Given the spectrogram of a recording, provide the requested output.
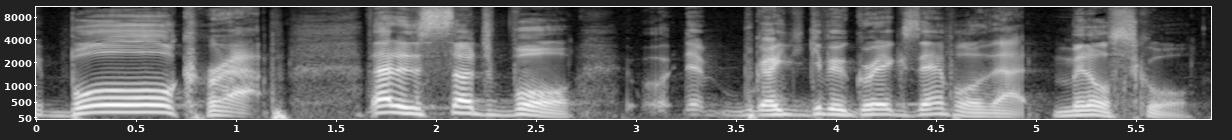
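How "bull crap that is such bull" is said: loud, scornful dismissal; emphatic disgust; loud scoff. Real, not acted. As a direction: spit out the word bull. Rejecting the saying.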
